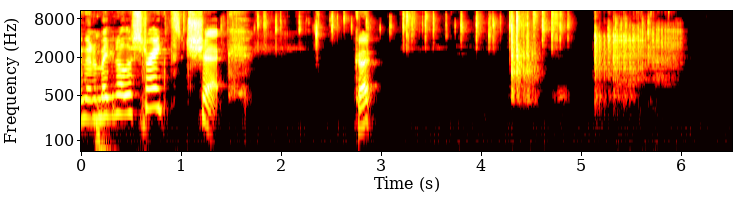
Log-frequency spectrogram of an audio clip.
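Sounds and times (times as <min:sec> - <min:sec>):
speech: 0:00.0 - 0:01.8, 0:02.8 - 0:03.0
dice clattering across a hard table: 0:01.6 - 0:06.2.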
